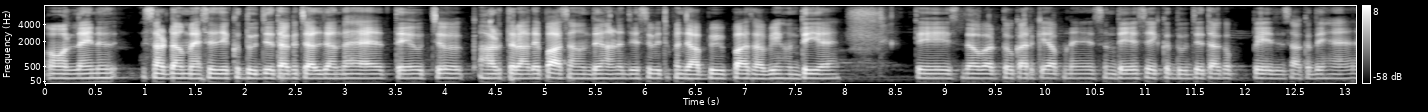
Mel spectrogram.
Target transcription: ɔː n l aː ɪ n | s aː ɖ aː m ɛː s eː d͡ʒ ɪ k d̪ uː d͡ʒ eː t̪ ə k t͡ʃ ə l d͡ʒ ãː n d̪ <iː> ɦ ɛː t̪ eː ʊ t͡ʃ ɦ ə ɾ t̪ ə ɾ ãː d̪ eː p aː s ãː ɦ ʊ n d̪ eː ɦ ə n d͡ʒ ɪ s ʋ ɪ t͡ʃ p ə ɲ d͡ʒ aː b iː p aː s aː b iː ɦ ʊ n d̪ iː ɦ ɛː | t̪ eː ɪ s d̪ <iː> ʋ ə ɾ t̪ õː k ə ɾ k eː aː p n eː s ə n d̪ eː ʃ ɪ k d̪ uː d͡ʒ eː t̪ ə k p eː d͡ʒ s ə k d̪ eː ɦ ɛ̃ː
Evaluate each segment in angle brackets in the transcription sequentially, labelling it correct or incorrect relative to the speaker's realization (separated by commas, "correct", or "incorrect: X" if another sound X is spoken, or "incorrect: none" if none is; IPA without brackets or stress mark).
incorrect: aː, incorrect: aː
